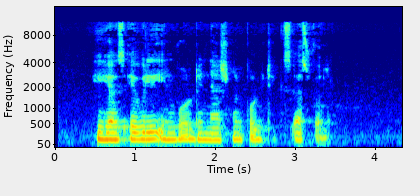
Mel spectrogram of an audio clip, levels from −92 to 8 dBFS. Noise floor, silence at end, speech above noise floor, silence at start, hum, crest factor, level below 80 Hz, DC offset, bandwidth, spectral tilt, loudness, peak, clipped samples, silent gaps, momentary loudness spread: -64 dBFS; 0.9 s; 37 dB; 0.5 s; none; 18 dB; -58 dBFS; under 0.1%; 11.5 kHz; -6.5 dB/octave; -27 LUFS; -8 dBFS; under 0.1%; none; 12 LU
